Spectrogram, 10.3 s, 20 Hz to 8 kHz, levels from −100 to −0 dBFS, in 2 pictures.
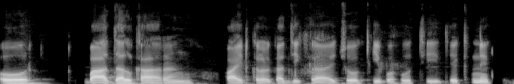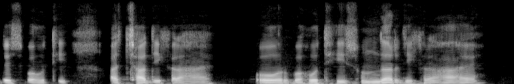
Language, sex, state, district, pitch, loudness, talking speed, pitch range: Hindi, male, Bihar, Supaul, 100 Hz, -22 LUFS, 180 wpm, 95-105 Hz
